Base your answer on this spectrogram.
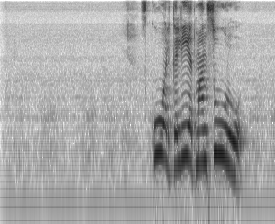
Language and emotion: Russian, angry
